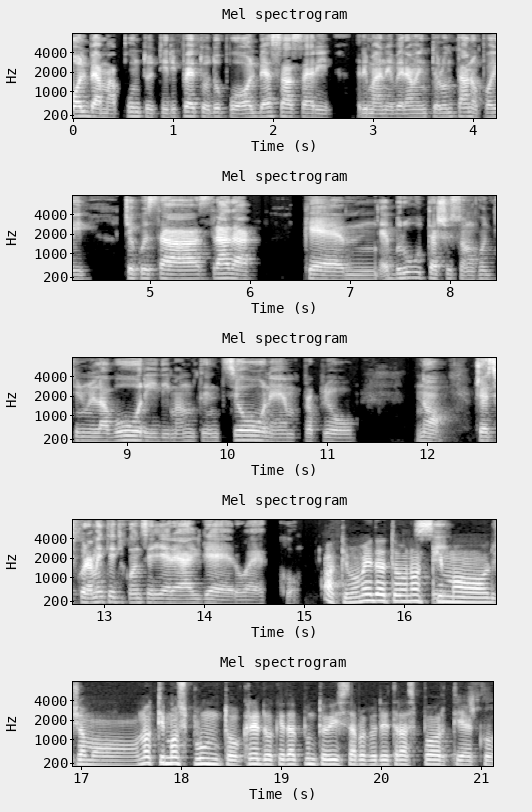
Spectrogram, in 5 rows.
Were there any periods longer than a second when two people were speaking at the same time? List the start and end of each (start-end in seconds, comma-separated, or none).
none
